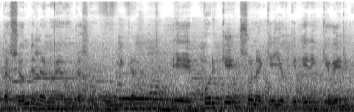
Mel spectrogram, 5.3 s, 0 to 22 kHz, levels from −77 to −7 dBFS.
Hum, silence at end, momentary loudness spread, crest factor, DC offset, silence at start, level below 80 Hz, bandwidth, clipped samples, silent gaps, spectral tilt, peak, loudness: none; 0 s; 3 LU; 10 dB; under 0.1%; 0 s; -24 dBFS; over 20 kHz; under 0.1%; none; -7.5 dB/octave; 0 dBFS; -11 LUFS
